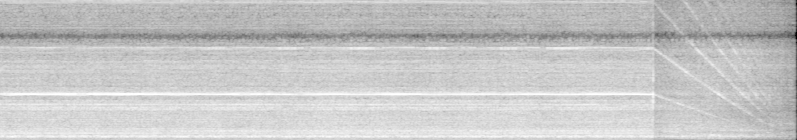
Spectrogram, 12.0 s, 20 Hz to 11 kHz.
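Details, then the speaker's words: Motor of a homemade mini lathe at about 1160 rpm after adding dimpled foam sound insulation: loud, steady high-pitched hum and whir, then a smooth spin-down; still reads 80 decibels, noisy but mechanically sound. "What would you say if I said that's absolutely no different? It's still 80 decibels."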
